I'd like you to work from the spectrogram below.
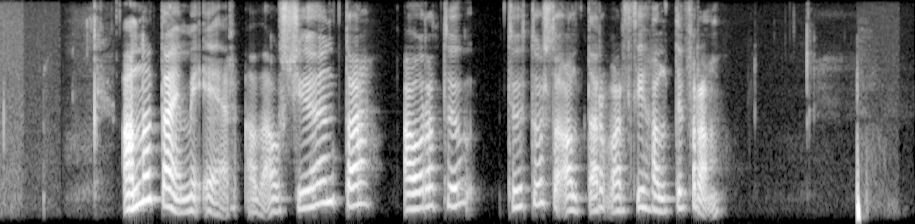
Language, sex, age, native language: Icelandic, female, 50-59, Icelandic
